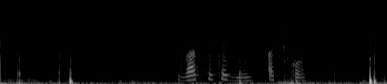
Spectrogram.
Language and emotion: Russian, neutral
